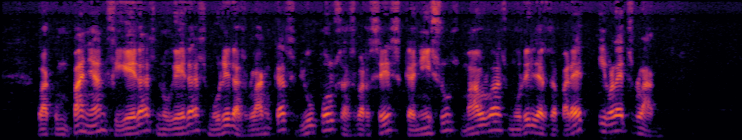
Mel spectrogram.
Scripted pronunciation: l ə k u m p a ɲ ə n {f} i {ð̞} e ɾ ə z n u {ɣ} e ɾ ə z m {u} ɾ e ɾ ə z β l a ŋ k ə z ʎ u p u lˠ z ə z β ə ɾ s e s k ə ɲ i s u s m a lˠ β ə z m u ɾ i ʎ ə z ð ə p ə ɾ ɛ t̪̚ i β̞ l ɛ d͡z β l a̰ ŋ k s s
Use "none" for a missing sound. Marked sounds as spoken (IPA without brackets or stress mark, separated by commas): f, ɣ̞, ɣ, u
